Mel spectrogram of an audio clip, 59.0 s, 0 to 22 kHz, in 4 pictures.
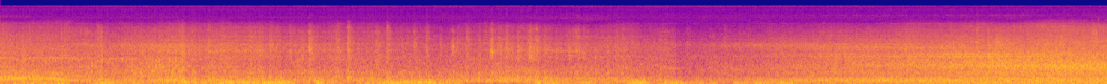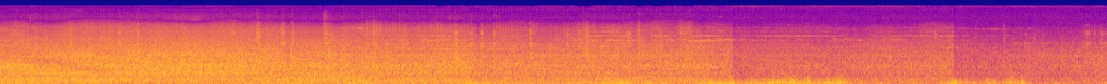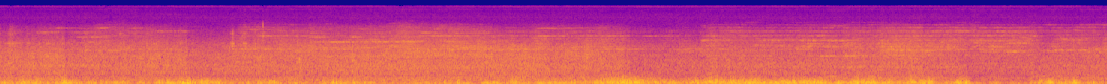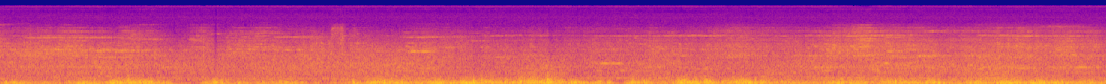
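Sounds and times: diesel locomotive rumble: 0.0 - 42.6, 43.2 - 59.0
high-pitched wheel squeal: 19.4 - 28.5, 29.3 - 59.0.

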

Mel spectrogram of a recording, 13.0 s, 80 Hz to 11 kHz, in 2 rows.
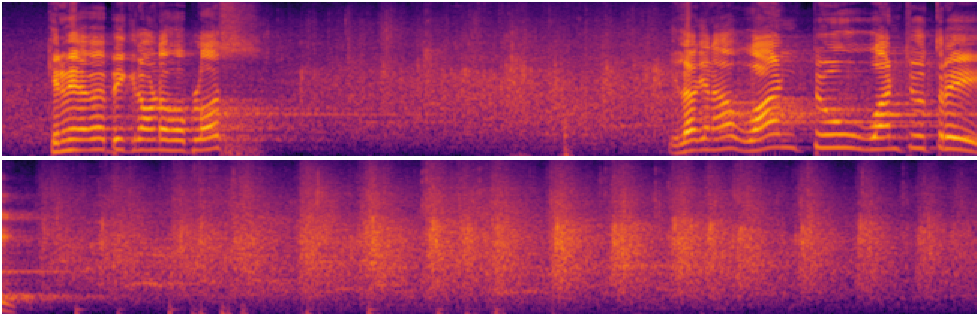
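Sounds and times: audience applauding: 1.8 - 5.0, 6.3 - 13.0.

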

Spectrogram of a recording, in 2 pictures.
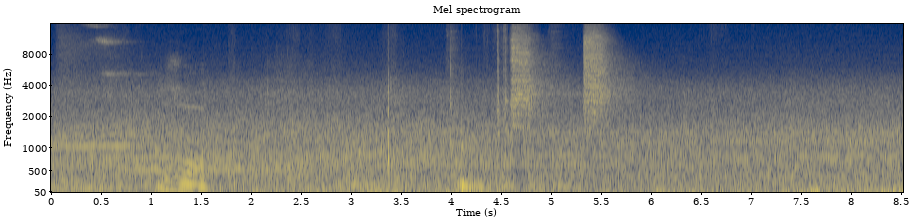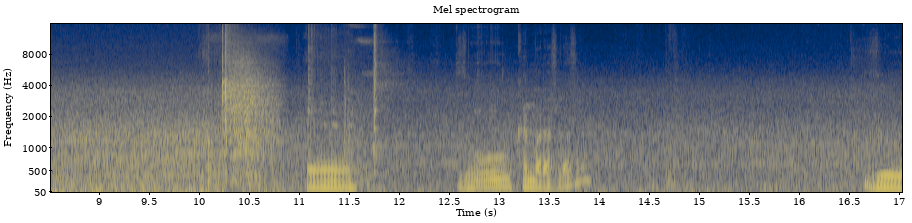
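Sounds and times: workshop background noise: 0.0 - 7.2, 9.7 - 15.4.

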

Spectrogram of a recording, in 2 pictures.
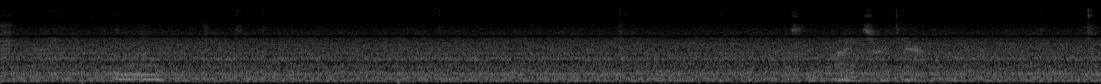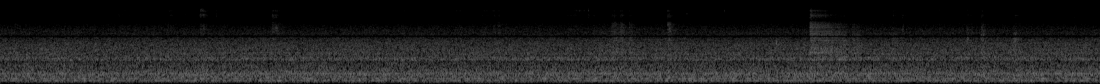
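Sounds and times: background hiss and hum: 0.0 - 22.0.

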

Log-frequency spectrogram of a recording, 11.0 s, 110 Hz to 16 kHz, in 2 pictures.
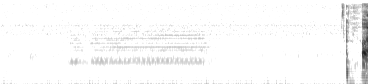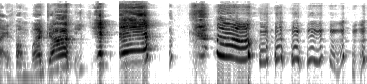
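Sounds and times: high-pitched voice crying: 6.4 - 11.0.

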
